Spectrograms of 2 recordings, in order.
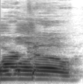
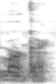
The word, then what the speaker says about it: Marco: Marco, not Marca. I said Marco.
